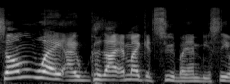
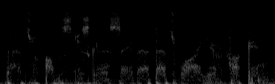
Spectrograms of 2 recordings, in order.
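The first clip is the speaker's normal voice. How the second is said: whispered under the breath; 28 dB quieter than usual. Real, not acted. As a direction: whisper it so only Jack hears. Hushed aside to co-host.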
